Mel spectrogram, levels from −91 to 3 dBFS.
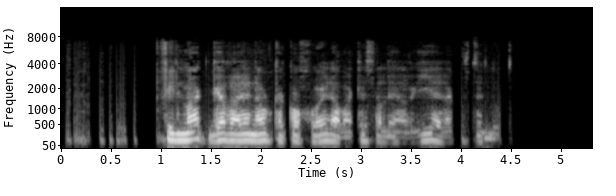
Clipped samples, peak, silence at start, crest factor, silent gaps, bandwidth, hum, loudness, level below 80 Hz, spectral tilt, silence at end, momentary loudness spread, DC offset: under 0.1%; -2 dBFS; 1 s; 16 dB; 3.93-3.99 s; 7.4 kHz; none; -16 LUFS; -58 dBFS; -8.5 dB/octave; 0.95 s; 23 LU; under 0.1%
